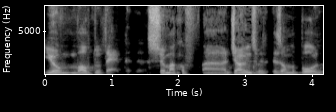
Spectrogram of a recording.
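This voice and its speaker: Against a quiet background, a man with a plain, everyday voice speaks at a fairly low pitch and a moderate pace, with fairly even intonation and a dry sound with no echo. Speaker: radio sports show host. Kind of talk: casual interview. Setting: radio studio. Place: studio. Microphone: studio mic.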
